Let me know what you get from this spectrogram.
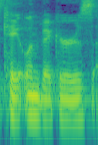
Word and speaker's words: Kaitlyn Vicars: Well, who I'm talking to is Kaitlyn Vicars.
